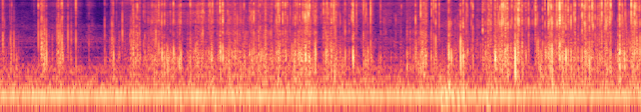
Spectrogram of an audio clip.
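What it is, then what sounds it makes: Plastic-wrapped tissue pack being crinkled. Fingers pinch and scratch the plastic wrap of a pocket tissue six-pack, then a hand squeezes the edge to crinkle it. The result is a dense stream of bright, crisp crackles and short rustling bursts over a steady low hum, growing louder toward the end.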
